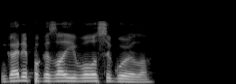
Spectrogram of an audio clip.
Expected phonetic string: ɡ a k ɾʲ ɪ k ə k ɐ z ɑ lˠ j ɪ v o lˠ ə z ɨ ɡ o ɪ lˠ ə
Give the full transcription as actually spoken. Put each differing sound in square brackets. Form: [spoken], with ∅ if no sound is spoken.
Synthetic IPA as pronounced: ɡ a [∅] ɾʲ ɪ [p] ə k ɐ z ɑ lˠ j ɪ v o lˠ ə [s] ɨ ɡ o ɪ lˠ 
